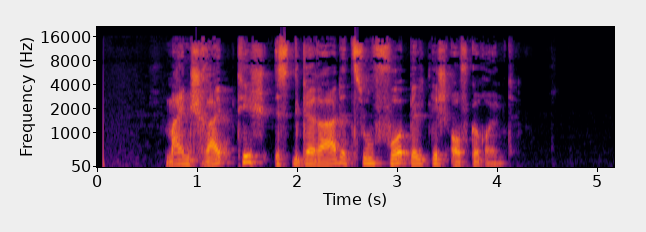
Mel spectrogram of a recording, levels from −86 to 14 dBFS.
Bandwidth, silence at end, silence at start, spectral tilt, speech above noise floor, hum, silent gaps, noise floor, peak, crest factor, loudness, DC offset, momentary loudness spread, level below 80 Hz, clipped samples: 16.5 kHz; 1.05 s; 0.7 s; -3.5 dB/octave; 55 dB; none; none; -71 dBFS; 0 dBFS; 18 dB; -15 LUFS; under 0.1%; 9 LU; -48 dBFS; under 0.1%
